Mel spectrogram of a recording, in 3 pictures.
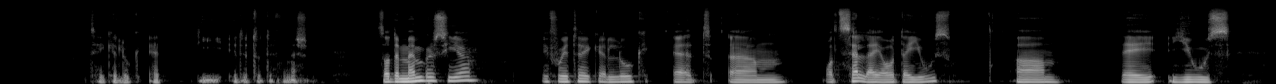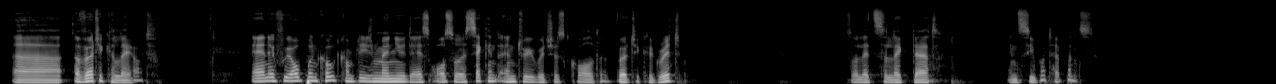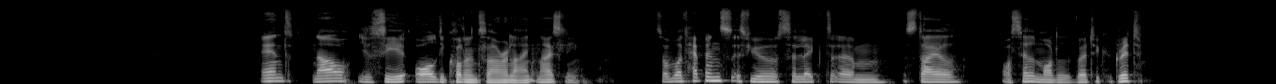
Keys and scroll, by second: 4.9 super+2, 15.9 super+space, 22.4 ctrl+shift+super+F9.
